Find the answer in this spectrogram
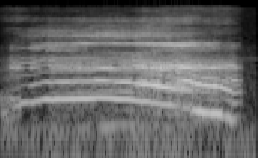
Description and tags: A sound a man makes when lifting.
